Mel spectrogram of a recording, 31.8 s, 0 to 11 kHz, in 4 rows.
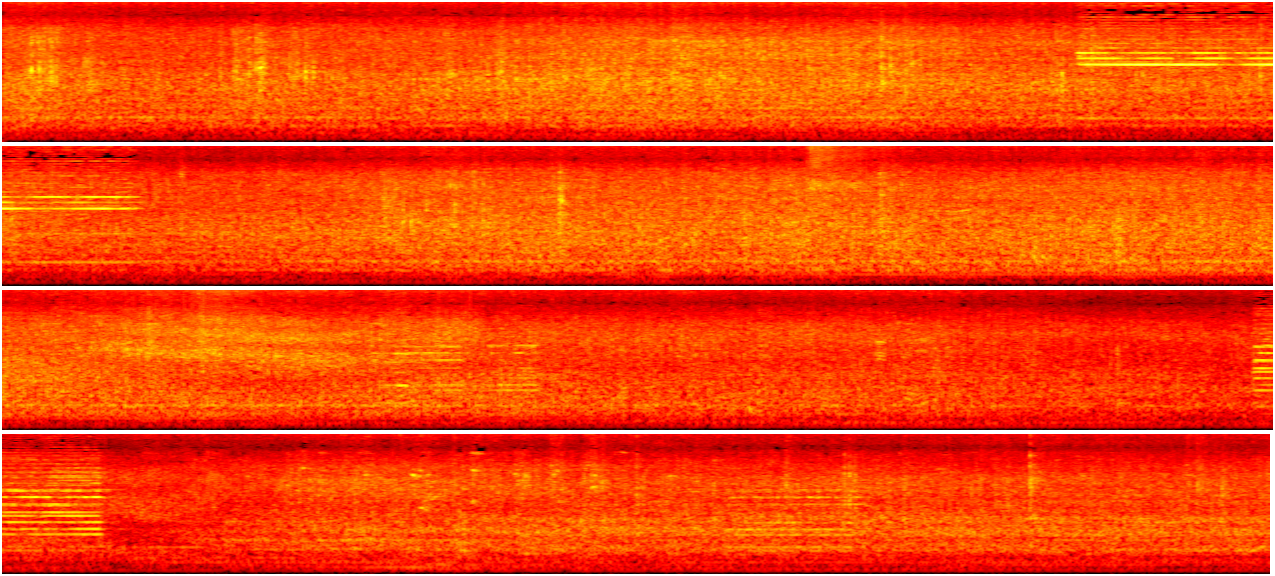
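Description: Asphalt paver's engine running steadily with a continuous hum. A horn sounds twice, first about 7 seconds in for about two seconds, then briefly and louder about 24 seconds in.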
